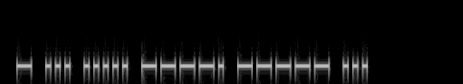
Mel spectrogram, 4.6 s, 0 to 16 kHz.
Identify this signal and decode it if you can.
Morse code, heard as a keyed tone, about 31 wpm, 700 Hz. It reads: TS590S
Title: Speed-Racing Common QSO Phrases Encore - 25wpm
